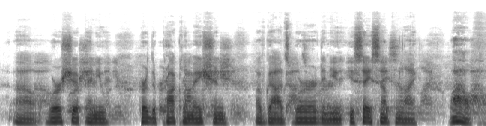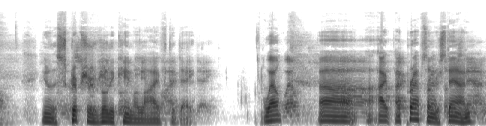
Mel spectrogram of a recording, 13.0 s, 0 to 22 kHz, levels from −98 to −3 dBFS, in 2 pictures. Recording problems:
echo of what is said; strong; throughout; 230 ms later, 10 dB below the speech

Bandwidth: 15.5 kHz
